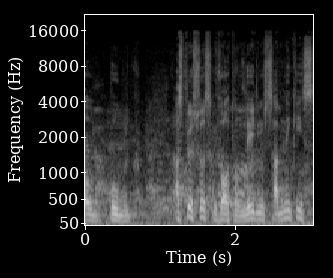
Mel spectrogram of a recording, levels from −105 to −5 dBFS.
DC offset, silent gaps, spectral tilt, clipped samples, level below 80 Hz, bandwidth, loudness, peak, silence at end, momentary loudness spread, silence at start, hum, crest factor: under 0.1%; none; -6.5 dB/octave; under 0.1%; -60 dBFS; 16 kHz; -38 LUFS; -20 dBFS; 0 s; 14 LU; 0 s; none; 18 dB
